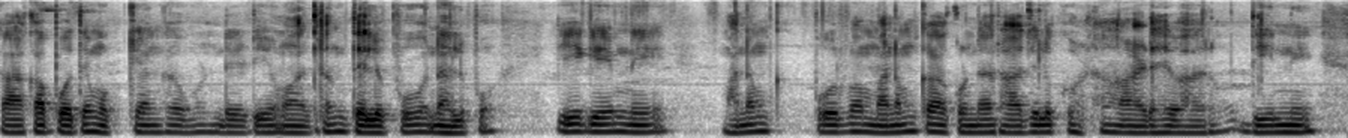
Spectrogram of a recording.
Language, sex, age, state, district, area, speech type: Telugu, male, 18-30, Telangana, Sangareddy, urban, spontaneous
